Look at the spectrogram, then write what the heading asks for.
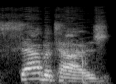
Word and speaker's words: sabotage: It's the first one. It's sabotage.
